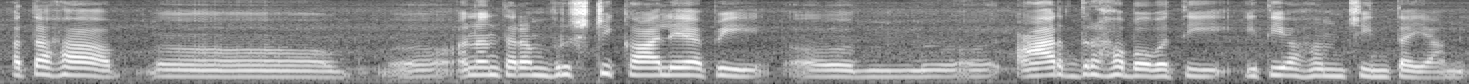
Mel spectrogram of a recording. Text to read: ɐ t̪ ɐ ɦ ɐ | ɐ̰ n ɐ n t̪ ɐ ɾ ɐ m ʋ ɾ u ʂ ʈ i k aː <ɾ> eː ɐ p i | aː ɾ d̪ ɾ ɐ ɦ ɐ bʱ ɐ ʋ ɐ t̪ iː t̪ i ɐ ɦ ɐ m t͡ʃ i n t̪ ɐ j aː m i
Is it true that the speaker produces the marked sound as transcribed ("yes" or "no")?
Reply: no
